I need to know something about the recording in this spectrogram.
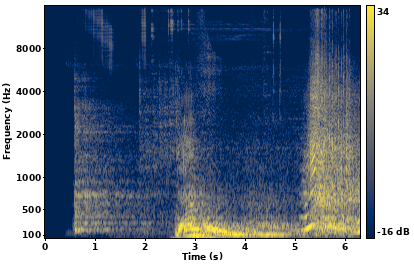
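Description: A car engine runs steadily, then about two and a half seconds in the revs rise and fall. Near the end the engine accelerates hard, its pitch climbing steeply.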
